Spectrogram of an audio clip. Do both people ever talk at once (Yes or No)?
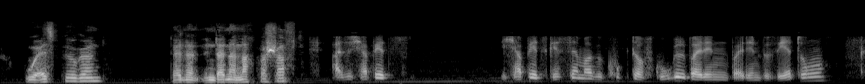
No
